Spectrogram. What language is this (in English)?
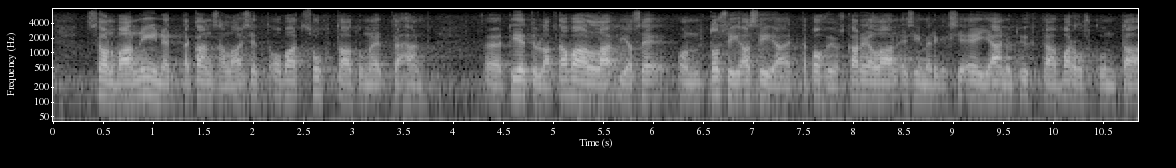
Finnish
